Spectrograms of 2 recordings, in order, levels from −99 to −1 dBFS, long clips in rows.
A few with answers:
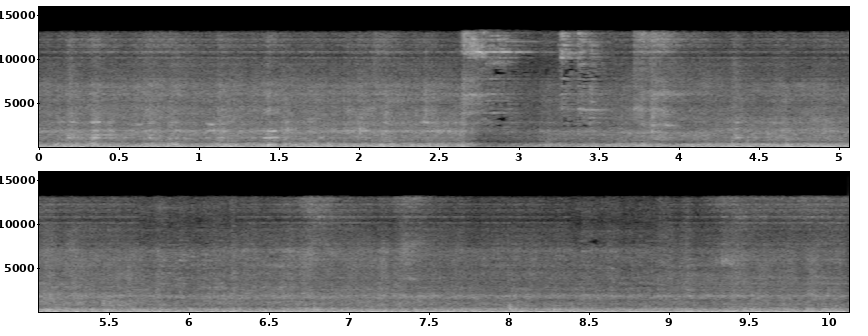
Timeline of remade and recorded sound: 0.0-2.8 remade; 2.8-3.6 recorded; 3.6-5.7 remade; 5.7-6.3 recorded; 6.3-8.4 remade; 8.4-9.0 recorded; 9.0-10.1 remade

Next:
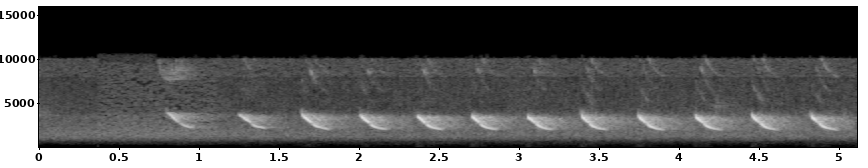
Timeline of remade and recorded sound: 0.0-5.1 recorded

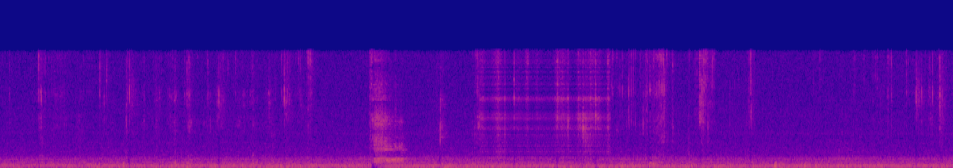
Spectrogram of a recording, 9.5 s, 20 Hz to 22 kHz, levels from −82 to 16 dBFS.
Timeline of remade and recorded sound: 0.0-4.8 recorded; 4.8-6.1 remade; 6.1-9.5 recorded

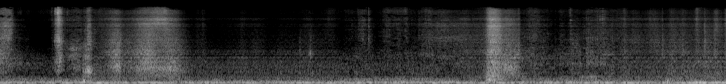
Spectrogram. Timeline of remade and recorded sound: 0.0-1.0 recorded; 1.0-3.4 remade; 3.4-4.6 recorded; 4.6-5.2 remade; 5.2-6.2 recorded; 6.2-7.3 remade

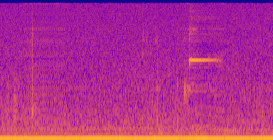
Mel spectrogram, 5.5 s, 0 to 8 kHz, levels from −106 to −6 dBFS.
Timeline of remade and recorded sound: 0.0-0.5 recorded; 0.5-1.3 remade; 1.3-3.6 recorded; 3.6-4.5 remade; 4.5-5.5 recorded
